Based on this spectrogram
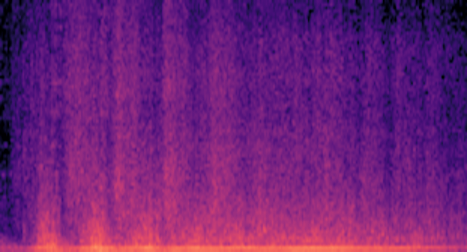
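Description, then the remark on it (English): A motorboat engine drones steadily, its low hum constant throughout, with water rushing and wind buffeting around it, as the boat is steered under a steel bridge into the widest part of a lake; no one speaks. “Then he pulled the motor on and steered us under the steel bridge into the widest part of the lake.”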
